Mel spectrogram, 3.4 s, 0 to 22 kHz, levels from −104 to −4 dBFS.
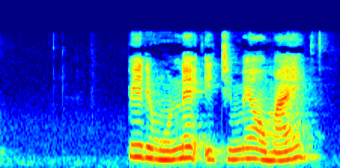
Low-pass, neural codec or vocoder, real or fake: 9.9 kHz; vocoder, 22.05 kHz, 80 mel bands, Vocos; fake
